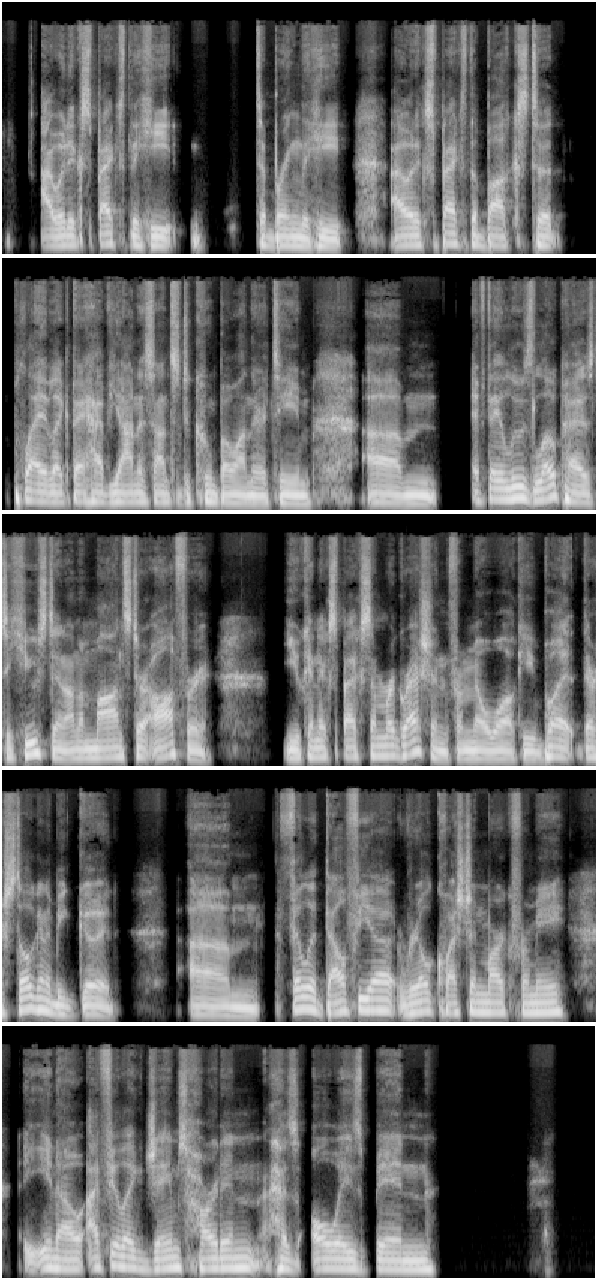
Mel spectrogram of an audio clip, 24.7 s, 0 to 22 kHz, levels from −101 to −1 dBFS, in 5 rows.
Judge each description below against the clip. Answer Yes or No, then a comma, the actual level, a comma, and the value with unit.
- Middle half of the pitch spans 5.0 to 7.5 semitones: No, average, 4.2 semitones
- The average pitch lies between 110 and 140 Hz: No, low, 100 Hz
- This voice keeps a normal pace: Yes, average, 160 wpm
